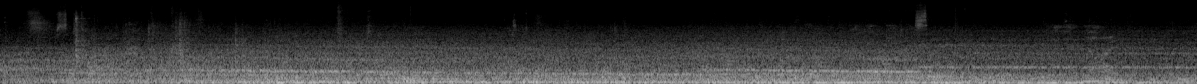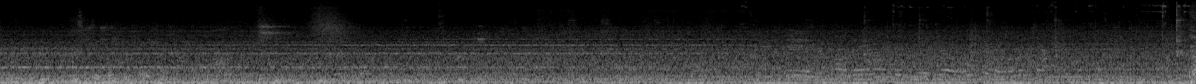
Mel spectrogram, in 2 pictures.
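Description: A subway train pulls into Olympic station with steady rumbling wheel noise and faint brake squeals tapering off as it slows, continuous and moderately loud throughout.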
